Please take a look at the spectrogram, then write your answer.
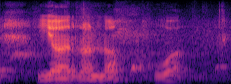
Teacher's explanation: इनका उच्चारण जीभ के तालु दंत ओष्ठ को स्पर्श करने से होता है परंतु कहीं भी पूर्ण स्पर्श नहीं होता है। इन्हें अंतस्थ व्यंजन कहलाते हैं।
